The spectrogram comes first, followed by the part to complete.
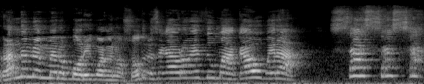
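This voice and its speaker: An animated voice, raised and projected, at a moderate pace. The room echo is audible. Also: woman. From Puerto Rico. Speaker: podcast host. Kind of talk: casual chat.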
